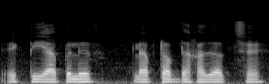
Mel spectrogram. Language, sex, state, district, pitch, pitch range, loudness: Bengali, male, West Bengal, Cooch Behar, 120 Hz, 110-125 Hz, -14 LUFS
